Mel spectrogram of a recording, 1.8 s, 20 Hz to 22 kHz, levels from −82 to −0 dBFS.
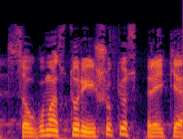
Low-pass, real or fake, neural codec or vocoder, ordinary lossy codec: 10.8 kHz; real; none; MP3, 48 kbps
